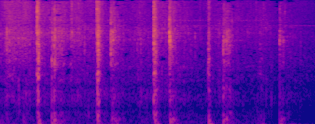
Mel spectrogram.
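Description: Hand hoe chopping into dry soil: a series of short thuds about two a second, some in quick pairs.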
